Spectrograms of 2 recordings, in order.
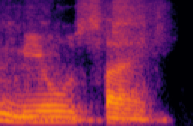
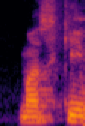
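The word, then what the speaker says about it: Musci: इसका प्रोनाउंसिएशन करना है म्यूसाई, मस्की मुस्की नहीं करना.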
